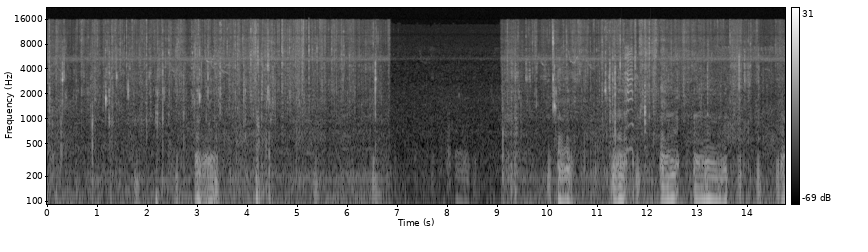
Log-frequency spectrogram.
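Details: A wild boar and a sow, introduced to each other for the first time, give low, rumbling grunts in short bursts, with a quiet pause partway through.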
